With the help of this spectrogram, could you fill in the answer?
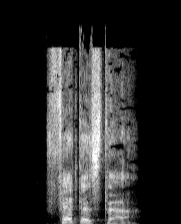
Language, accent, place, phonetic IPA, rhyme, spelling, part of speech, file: German, Germany, Berlin, [ˈfɛtəstɐ], -ɛtəstɐ, fettester, adjective, De-fettester.ogg
- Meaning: inflection of fett: 1. strong/mixed nominative masculine singular superlative degree 2. strong genitive/dative feminine singular superlative degree 3. strong genitive plural superlative degree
